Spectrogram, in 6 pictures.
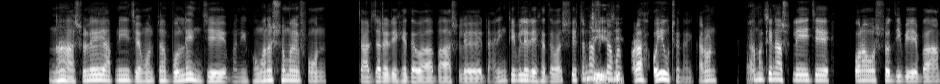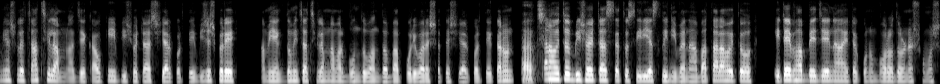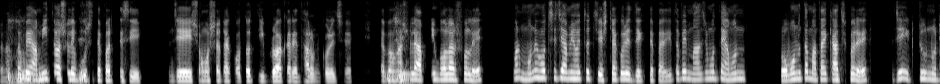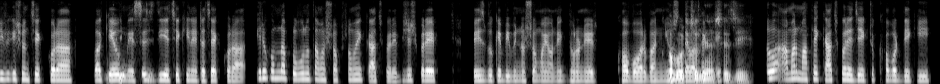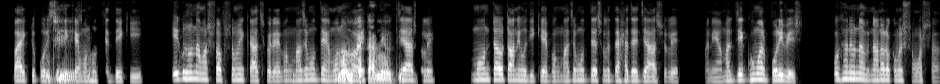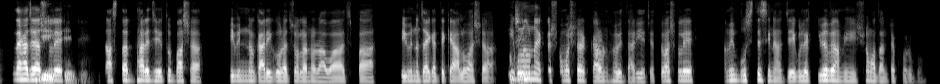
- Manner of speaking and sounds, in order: in English: "notification"; "ঘুমের" said as "ঘুমার"; "চালানোর" said as "চলানোর"
- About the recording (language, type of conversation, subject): Bengali, advice, রাত জেগে থাকার ফলে সকালে অতিরিক্ত ক্লান্তি কেন হয়?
